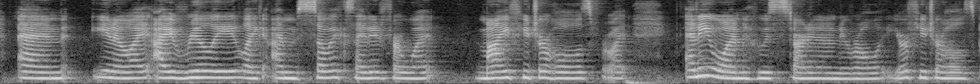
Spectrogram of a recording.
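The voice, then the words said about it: Tired, worn-out voice. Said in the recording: “you can probably hear it in my voice ... I am so tired.”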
